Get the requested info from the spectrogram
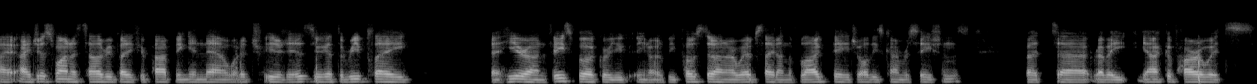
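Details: Adult male speaker; typical speech.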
